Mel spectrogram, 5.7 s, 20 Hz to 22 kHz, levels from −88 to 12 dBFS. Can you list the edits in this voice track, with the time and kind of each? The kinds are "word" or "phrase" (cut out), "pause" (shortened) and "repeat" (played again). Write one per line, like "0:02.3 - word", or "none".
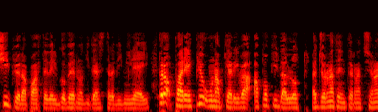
0:02.3 - word
0:03.3 - word
0:04.2 - word
0:04.6 - word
